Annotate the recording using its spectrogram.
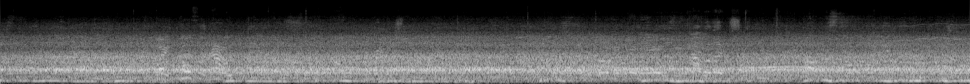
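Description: A huge crowd roars and cheers in a large echoing arena.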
